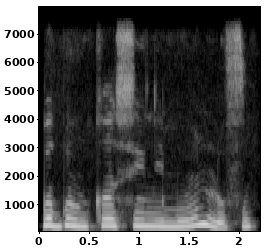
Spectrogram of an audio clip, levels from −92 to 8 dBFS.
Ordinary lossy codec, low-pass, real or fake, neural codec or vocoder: none; 7.2 kHz; real; none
